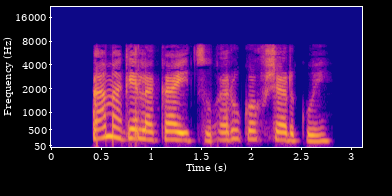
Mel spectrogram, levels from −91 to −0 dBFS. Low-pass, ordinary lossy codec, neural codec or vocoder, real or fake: 7.2 kHz; AAC, 32 kbps; none; real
